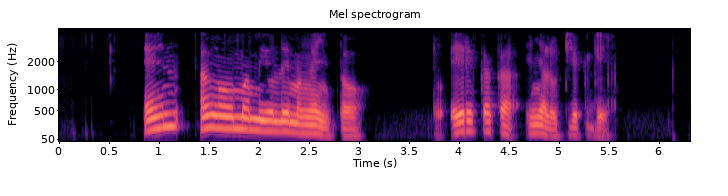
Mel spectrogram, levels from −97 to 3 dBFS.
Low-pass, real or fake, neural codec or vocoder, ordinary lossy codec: 3.6 kHz; real; none; none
